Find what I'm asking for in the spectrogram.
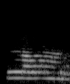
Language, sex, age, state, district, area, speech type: Bengali, female, 18-30, West Bengal, Purulia, urban, conversation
